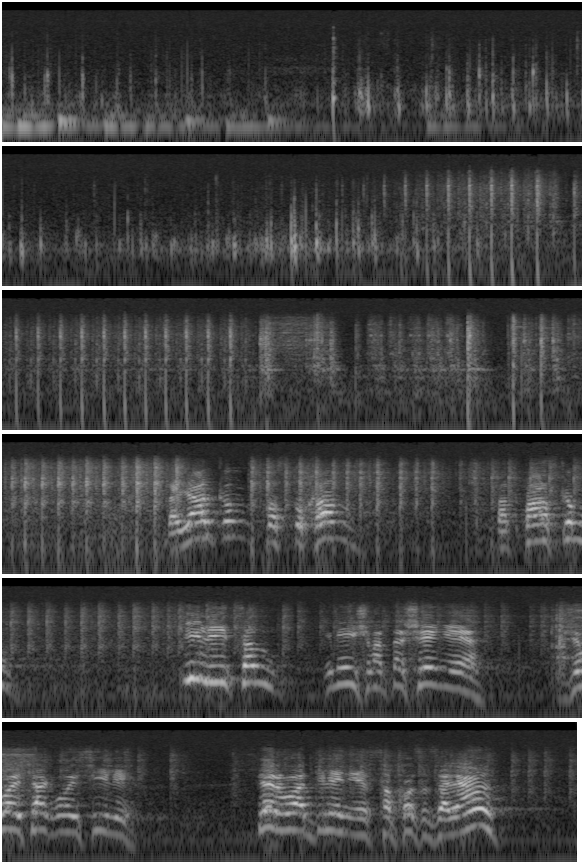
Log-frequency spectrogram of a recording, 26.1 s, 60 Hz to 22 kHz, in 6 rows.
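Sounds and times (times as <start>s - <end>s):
typewriter keys clacking: 12.2s - 22.9s.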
